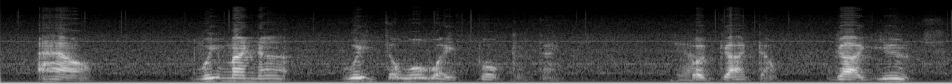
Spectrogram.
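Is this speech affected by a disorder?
Yes: cerebral palsy.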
